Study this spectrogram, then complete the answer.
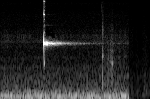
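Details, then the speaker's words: Smoke alarm chirp: a single short high chirp over a quiet hum, the low-battery warning meaning the smoke alarm's batteries need to be replaced. "the first was that chirping noise in the kids video it means that the batteries need to be replaced the smoke alarm"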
